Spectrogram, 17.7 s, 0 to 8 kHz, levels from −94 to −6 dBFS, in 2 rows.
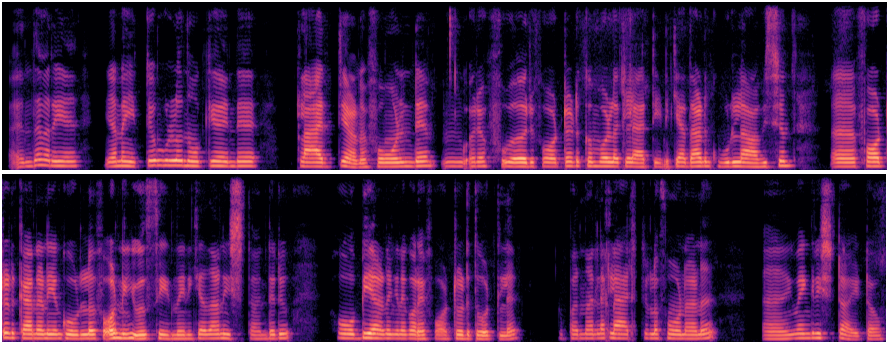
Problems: low volume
